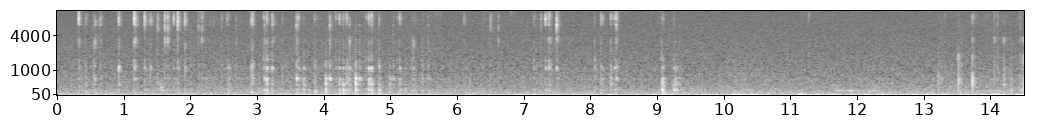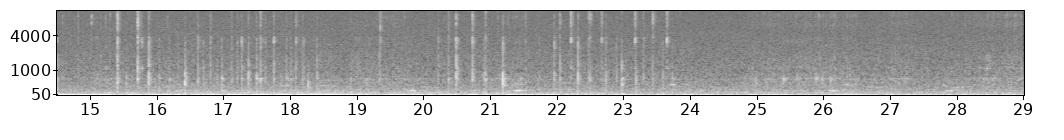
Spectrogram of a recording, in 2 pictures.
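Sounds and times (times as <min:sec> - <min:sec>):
gentle tapping clicks: 0:20.2 - 0:23.8.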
